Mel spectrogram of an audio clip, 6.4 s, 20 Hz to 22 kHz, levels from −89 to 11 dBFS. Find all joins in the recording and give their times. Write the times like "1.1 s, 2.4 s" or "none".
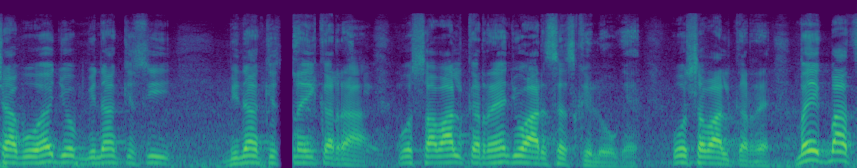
2.2 s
